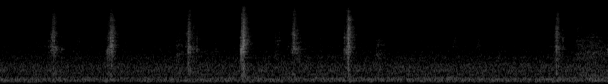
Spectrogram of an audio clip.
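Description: Quiet crinkling and soft papery clicks as a hand-rolled cigarette is rolled from shag tobacco, with about nine short rustles spaced irregularly over a faint steady background hiss and no talking.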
